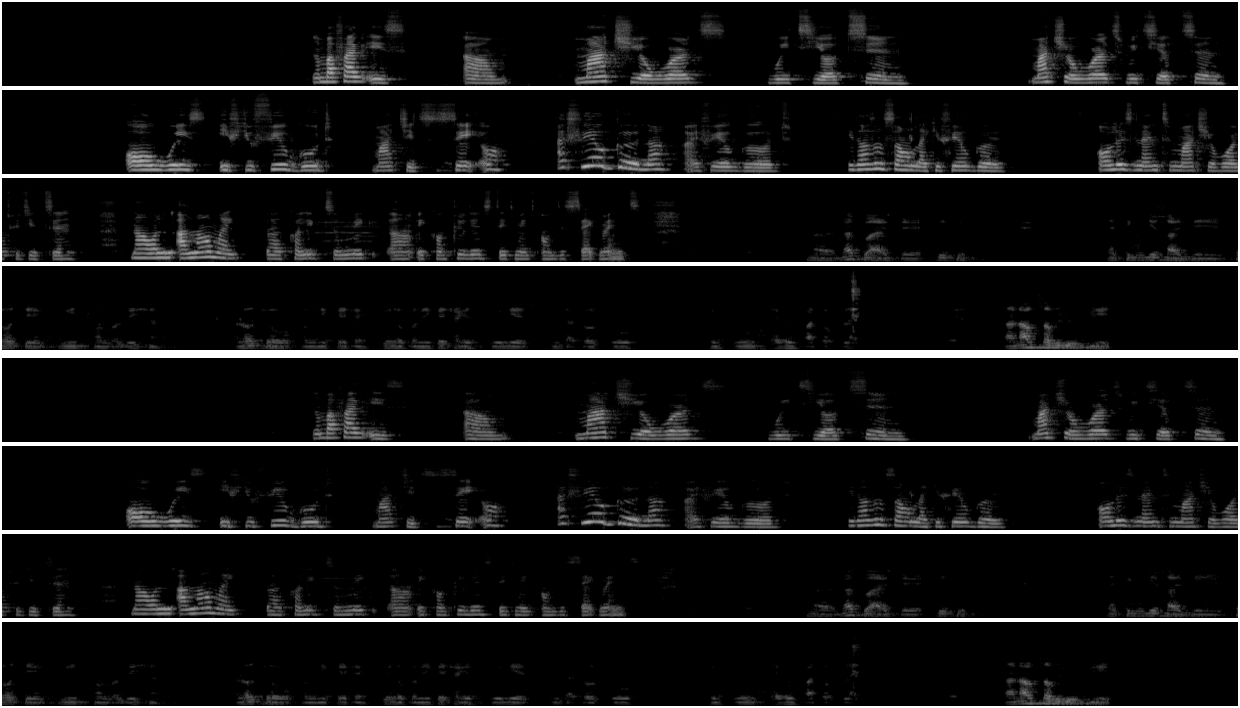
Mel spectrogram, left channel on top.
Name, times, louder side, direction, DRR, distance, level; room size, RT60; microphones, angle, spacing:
voice 1, 3.1-4.0 4.6-5.1 5.7-7.2 7.7-9.1 10.3-12.2 13.6-15.7 16.1-17.4 17.9-20.2 20.8-22.4 23.3-25.4 25.7-27.1 27.4-31.5, left 5 dB, 75° left, 0.5 m, -35 dB
voice 2, 32.8-34.5 35.8-38.7 39.4-43.4 44.2-45.6 47.1-48.2, left 1 dB, 15° left, 0.7 m, -53 dB
3.8 x 2.4 x 3.9 m
head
